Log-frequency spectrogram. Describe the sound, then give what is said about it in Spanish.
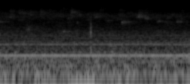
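A steady, quiet trickle of aquarium water runs continuously with a faint low hum underneath and one soft drip-like blip partway through; no one speaks. “Te dejo con, con ese sonidito de agua de fondo que viene de la pecera.”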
